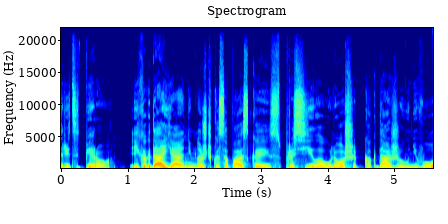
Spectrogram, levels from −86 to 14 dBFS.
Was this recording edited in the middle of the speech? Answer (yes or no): no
